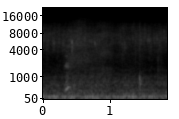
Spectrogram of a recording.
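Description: Sausages browning in a frying pan give off a steady, continuous sizzle with fine crackling. The sound is moderately quiet and unbroken throughout.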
